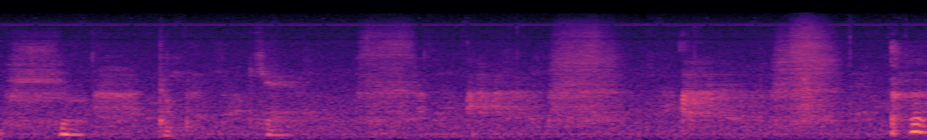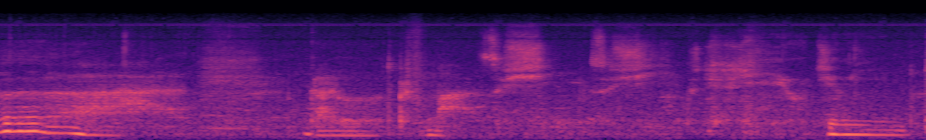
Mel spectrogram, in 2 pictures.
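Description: A young man talks softly and close by.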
